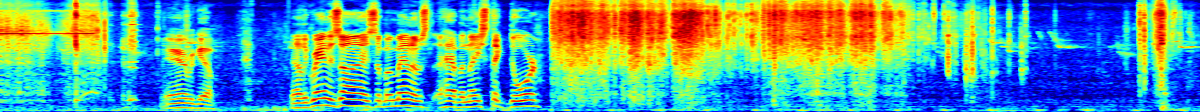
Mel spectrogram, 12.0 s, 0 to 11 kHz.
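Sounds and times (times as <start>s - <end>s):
rustling crinkling handling: 5.5s - 10.3s.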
